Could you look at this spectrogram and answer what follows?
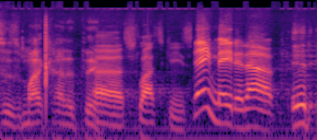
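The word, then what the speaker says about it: Schlotzsky's: First, to take a name which most people can't pronounce. Slotsky's is one of the best sandwiches that's ever been created. It's a pretty weird name, though. I say Slotsky's.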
